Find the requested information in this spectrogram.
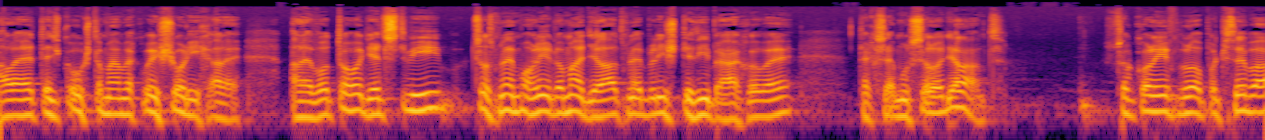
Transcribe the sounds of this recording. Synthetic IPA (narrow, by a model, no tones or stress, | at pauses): ʔalɛt̪ɛckouʃt̪omaːmt̪akoviːxʃoliːxalɛ̰ʔalɛvot̪ːoɦoɟɛt͡st̪viːt͡sosmɛmoɦlɪdomaɟɛlat̪smɛbɪlɪʃt̪ɪziːbɾaːxovɛː | t̪aksɛ̰musɛloɟɛla̰t̪ | t͡soko̞lɪfbɪlopot̪r̥ɛba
